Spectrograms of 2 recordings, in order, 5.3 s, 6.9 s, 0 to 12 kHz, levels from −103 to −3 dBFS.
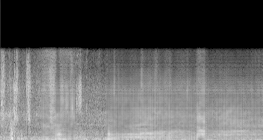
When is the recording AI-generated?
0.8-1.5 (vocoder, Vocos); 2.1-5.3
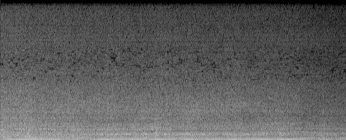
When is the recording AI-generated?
none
